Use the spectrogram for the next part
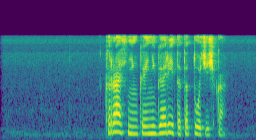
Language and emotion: Russian, angry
